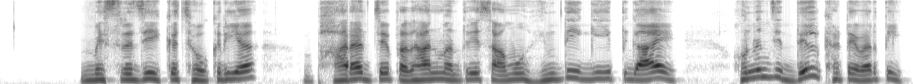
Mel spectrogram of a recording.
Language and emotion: Sindhi, happy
